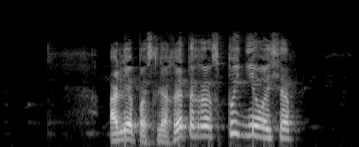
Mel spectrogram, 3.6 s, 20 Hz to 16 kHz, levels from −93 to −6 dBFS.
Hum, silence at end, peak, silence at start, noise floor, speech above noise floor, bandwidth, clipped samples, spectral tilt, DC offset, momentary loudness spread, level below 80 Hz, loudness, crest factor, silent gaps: none; 0.65 s; -12 dBFS; 1.1 s; -80 dBFS; 49 dB; 8 kHz; under 0.1%; -4.5 dB/octave; under 0.1%; 7 LU; -68 dBFS; -31 LUFS; 20 dB; none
